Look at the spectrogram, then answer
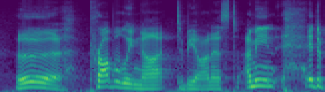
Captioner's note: groans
